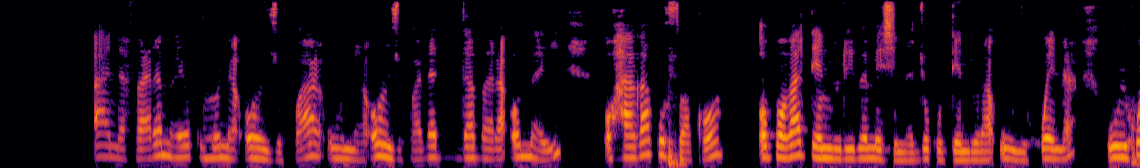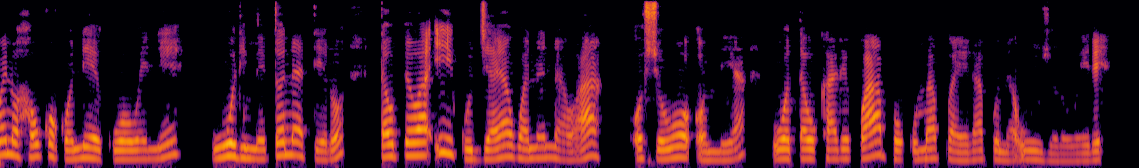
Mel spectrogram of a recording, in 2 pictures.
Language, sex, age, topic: Oshiwambo, female, 25-35, agriculture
